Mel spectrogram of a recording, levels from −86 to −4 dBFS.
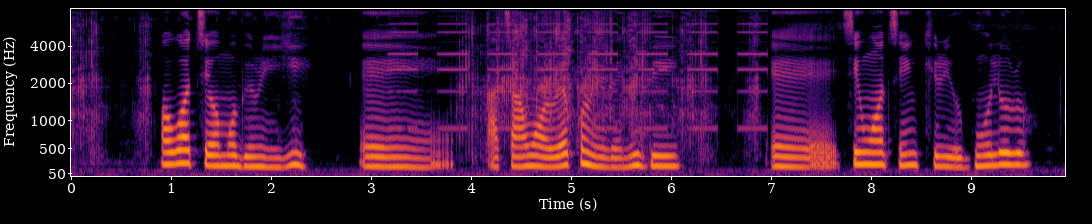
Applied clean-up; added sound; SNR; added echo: none; Alarm + Mechanisms; 19 dB; none.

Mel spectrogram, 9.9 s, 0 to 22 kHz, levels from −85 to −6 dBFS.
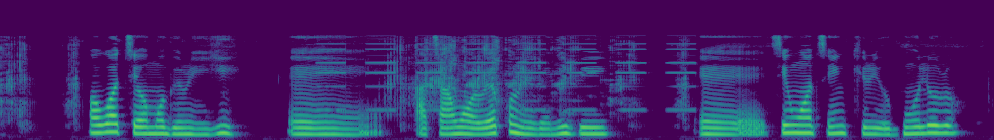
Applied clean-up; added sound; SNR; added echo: classical method log-MMSE.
